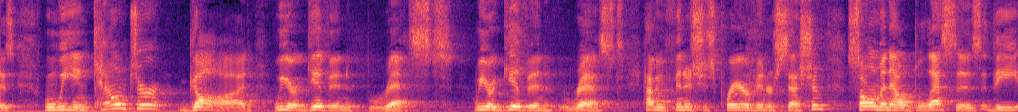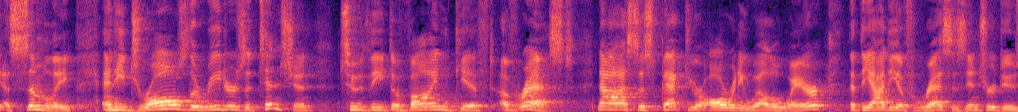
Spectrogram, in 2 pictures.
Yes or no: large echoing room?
yes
